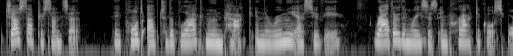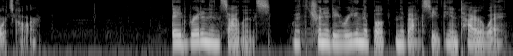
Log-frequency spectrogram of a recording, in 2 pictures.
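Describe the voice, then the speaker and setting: A woman narrating an audio drama and voicing its female lead, expressive and heated in the dialogue. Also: fairly high pitch, normal speed, creaky, dry recording, studio quality.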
